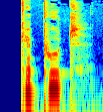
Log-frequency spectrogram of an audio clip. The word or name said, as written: kaput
